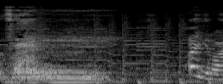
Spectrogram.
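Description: Background music with a drawn-out, high vocal cry in the first second that slides down in pitch, then fades.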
